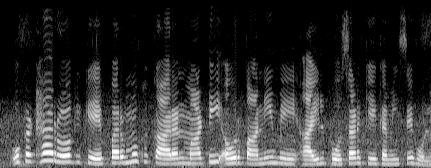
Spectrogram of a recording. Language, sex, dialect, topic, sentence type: Bhojpuri, female, Southern / Standard, agriculture, statement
